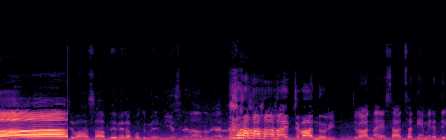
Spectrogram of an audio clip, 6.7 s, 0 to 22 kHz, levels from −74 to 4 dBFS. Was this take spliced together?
yes; 2 cuts; at 1.0 s, 5.1 s

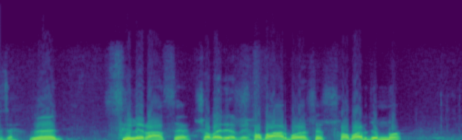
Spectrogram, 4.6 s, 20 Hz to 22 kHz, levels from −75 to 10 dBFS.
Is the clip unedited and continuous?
yes; 0 cuts

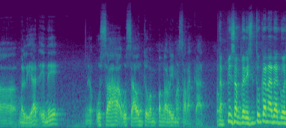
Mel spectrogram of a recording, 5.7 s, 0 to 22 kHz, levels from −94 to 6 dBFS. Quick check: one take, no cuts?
no; 1 cut; at 4.3 s

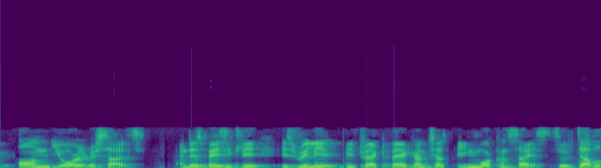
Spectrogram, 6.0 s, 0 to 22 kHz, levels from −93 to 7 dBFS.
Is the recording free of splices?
no; 1 cut; at 1.4 s

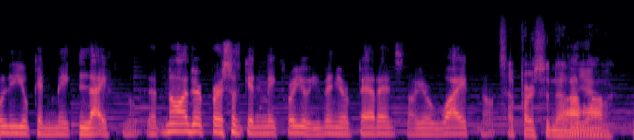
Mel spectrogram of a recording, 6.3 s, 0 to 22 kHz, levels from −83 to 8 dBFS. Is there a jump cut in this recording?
no; 0 cuts

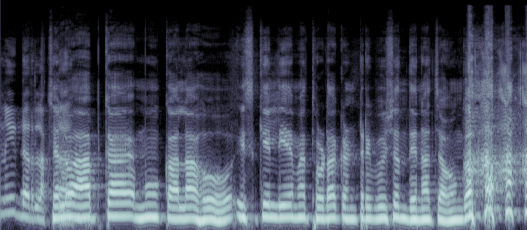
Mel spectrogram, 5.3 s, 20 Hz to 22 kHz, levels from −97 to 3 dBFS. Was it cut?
no; 0 cuts

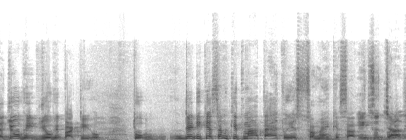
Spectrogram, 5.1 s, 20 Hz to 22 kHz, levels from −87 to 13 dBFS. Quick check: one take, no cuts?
yes; 0 cuts

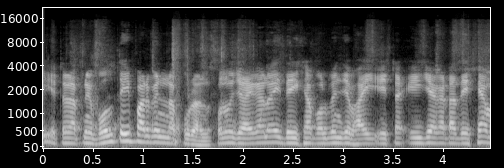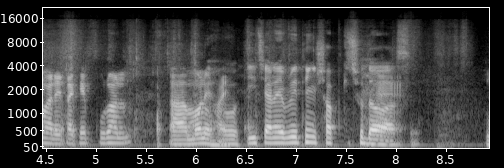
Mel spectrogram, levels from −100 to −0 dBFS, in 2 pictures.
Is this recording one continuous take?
yes; 0 cuts

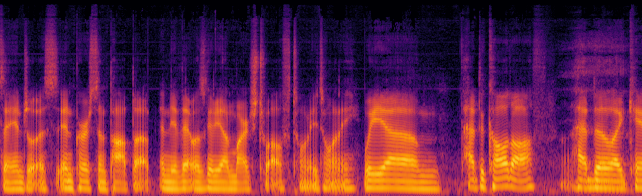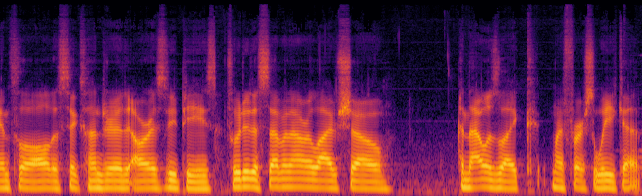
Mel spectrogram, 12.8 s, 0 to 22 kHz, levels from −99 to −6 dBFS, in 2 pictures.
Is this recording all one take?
no; 3 cuts; at 1.5 s, 3.5 s, 8.6 s

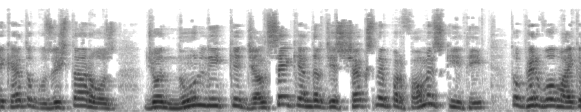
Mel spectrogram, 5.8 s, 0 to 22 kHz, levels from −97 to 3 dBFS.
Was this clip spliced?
no; 0 cuts

